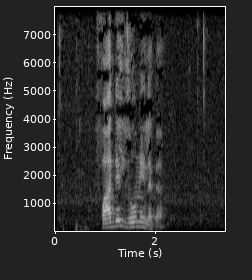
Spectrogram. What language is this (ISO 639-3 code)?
hin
